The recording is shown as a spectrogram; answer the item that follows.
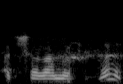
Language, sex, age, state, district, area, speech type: Hindi, male, 60+, Uttar Pradesh, Ayodhya, rural, conversation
